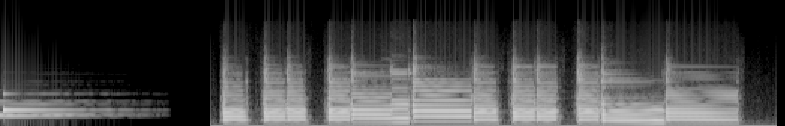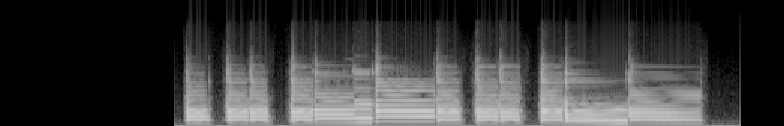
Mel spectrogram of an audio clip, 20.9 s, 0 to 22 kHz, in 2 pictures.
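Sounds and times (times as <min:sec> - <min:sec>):
guitar: 0:02.8 - 0:10.0, 0:12.8 - 0:19.9.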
